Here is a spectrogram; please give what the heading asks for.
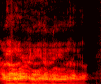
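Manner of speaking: long wordless Muppet-style holler; imitated Animal yell. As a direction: holler one drawn-out "ah" like Animal. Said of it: "He was always like".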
